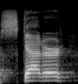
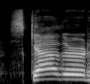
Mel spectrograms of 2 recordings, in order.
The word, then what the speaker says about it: scattered: It must be fall because the leaves are scattered on the ground. scattered 하면 여기저기 흩어져 있다는 얘기예요. 마찬가지로 T 발음이 scattered가 아니라 scattered, scattered, 리을 발음처럼 되는 것이 캐나다, 미국 사람들 발음의 특징인데요.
